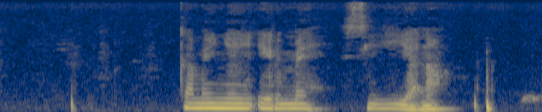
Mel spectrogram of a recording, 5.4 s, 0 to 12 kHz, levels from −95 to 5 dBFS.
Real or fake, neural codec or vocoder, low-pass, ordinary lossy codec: real; none; 10.8 kHz; MP3, 64 kbps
